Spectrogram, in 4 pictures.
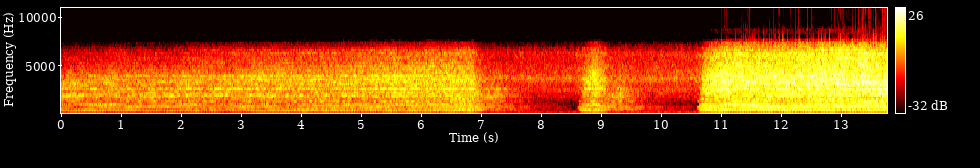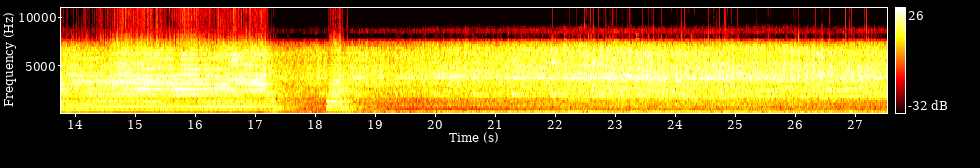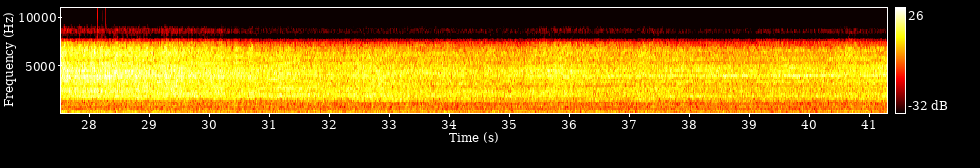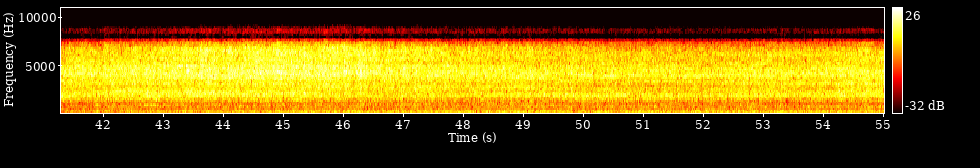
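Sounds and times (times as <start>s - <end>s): train horn blasts: 0.0s - 8.0s, 8.6s - 19.2s, 42.6s - 43.1s
train wheels clacking on rails: 8.6s - 55.0s
locomotive engine rumble: 9.5s - 55.0s.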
